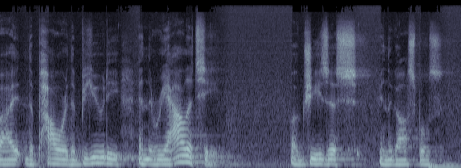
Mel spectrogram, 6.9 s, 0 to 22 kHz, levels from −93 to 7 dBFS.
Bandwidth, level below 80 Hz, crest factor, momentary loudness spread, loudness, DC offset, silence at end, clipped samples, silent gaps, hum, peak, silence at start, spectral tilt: 19 kHz; -46 dBFS; 18 dB; 18 LU; -25 LUFS; under 0.1%; 0 s; under 0.1%; none; none; -8 dBFS; 0 s; -4 dB/octave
